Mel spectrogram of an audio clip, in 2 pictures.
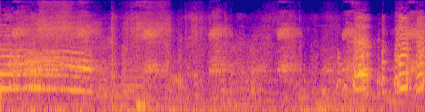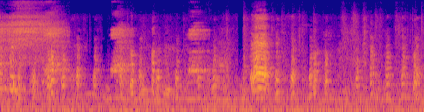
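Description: Native chickens cluck in a rooftop coop shared with ducks and pigeons, with a rooster crowing near the start followed by scattered, uneven clucks and calls at close range.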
